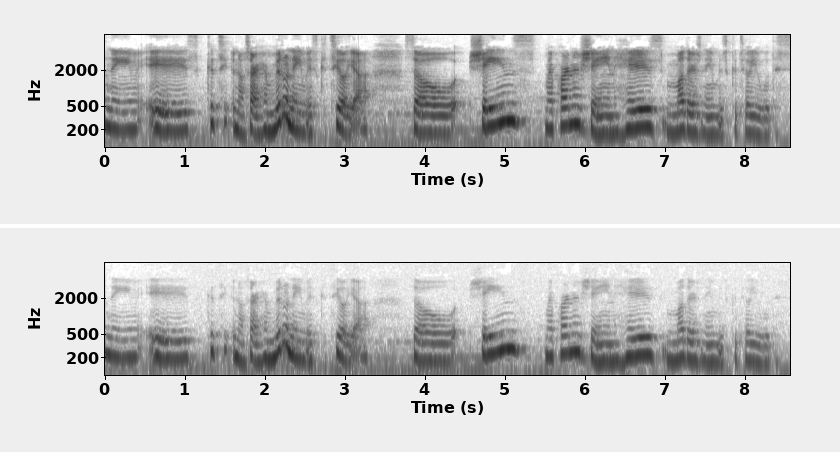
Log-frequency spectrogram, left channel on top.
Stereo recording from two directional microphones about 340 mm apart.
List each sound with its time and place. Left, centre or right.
0.0 s a woman's voice: centre
4.1 s speech: centre
4.5 s a woman's voice: centre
